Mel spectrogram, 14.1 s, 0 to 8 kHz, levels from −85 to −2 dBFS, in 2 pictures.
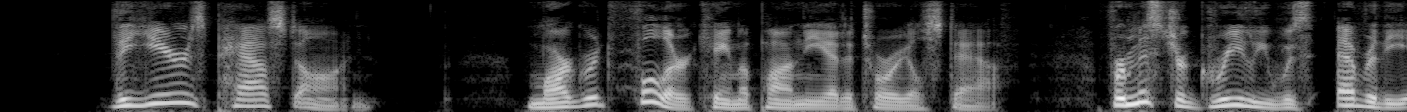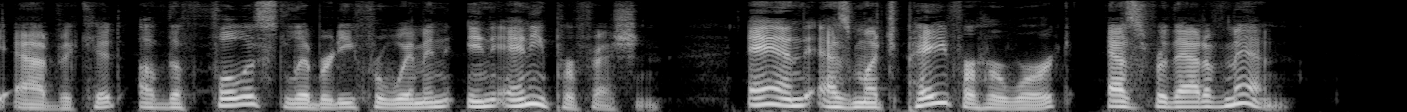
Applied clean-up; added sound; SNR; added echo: none; none; none; none.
